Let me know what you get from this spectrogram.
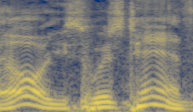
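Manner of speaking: ordinary talk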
